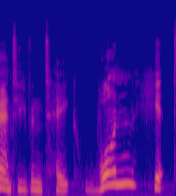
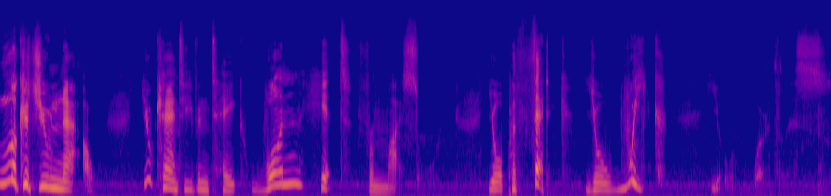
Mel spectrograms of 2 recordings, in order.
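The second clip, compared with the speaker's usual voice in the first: haughty, arrogant, gloating villain voice. Performing a villain's taunt after a sword hit: arrogant villain voice. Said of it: "how to play the arrogance in a villain".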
